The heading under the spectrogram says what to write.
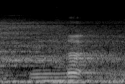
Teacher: Makharijul huruf dari huruf na yaitu ujung lidah bertemu bawah sedikit makhraj la dari arah gusi gigi atas. Sifat yang dimiliki oleh huruf na yaitu jahar, kemudian ada bainiyah, kemudian ada istifal, ada infitah, izlaq, dan juga gunnah, berdengung.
